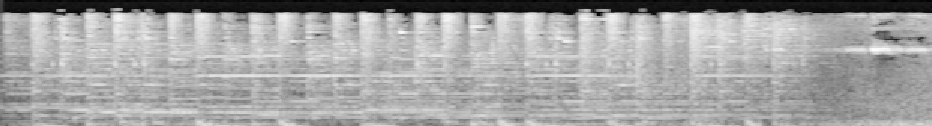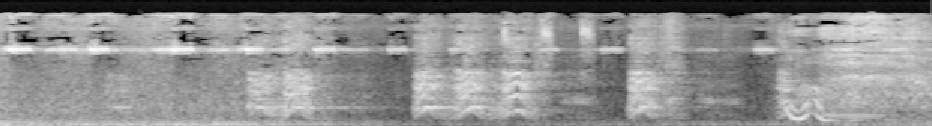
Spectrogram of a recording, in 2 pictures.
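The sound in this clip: Dogs bark at night while crickets chirp steadily throughout. A few loud, sharp barks come in the second half over the insect chorus.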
